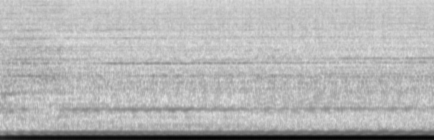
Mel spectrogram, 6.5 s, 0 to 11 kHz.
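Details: Mitsubishi Galant VR-4 first start after engine overhaul; smooth even idle with a steady low hum and quiet lifters, no tick, possibly thanks to the lifters soaking six weeks in diesel.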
